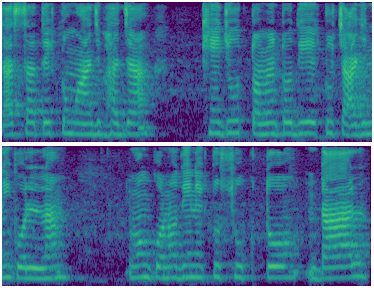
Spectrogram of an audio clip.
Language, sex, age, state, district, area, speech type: Bengali, female, 30-45, West Bengal, Nadia, rural, spontaneous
